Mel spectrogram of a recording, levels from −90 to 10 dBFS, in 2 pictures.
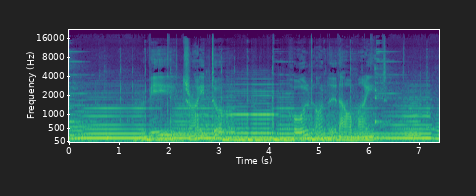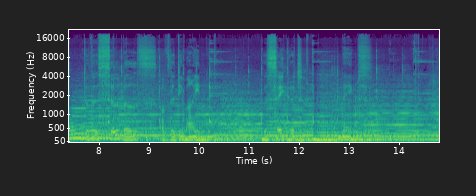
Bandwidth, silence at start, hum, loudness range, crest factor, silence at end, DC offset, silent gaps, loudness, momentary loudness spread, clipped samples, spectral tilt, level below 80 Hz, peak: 18.5 kHz; 0 s; none; 2 LU; 10 dB; 0 s; 0.2%; none; -11 LUFS; 4 LU; under 0.1%; -7 dB/octave; -26 dBFS; 0 dBFS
